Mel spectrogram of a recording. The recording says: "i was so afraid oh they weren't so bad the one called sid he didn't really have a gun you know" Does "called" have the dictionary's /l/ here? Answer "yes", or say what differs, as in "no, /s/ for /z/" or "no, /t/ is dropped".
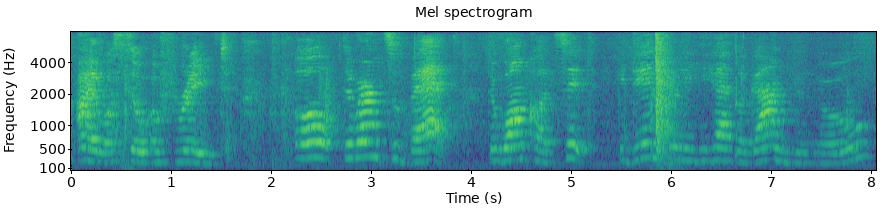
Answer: no, /l/ is dropped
